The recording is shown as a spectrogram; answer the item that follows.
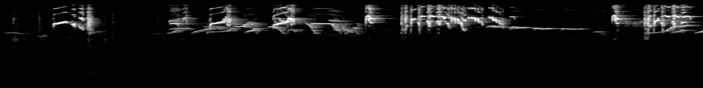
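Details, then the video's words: Magpie-robin delivering sharp, clear song to make rival magpie-robins answer; dense runs of high, slurred whistles and fast chatters, including one long, gently falling whistle, broken by a brief silence near the start. "suara tembakan tajam juga suara jernih bikin kacer lain langsung respon ngobra"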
